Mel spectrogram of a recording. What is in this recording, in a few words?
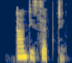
"Antiseptic", English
